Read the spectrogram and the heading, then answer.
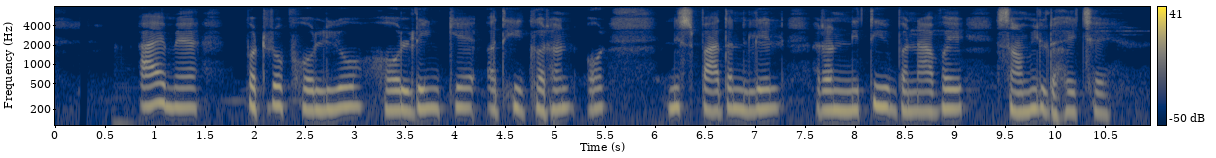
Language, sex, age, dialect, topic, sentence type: Maithili, female, 41-45, Eastern / Thethi, banking, statement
